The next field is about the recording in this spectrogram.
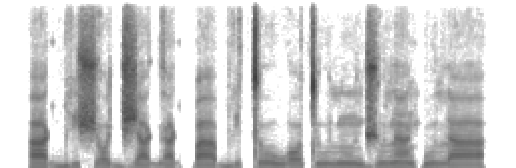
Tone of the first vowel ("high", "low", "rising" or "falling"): high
